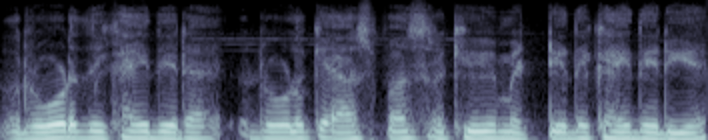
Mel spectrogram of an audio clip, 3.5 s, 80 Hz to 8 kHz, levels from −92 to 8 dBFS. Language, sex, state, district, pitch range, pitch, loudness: Hindi, male, Bihar, Purnia, 130-140 Hz, 135 Hz, -16 LUFS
